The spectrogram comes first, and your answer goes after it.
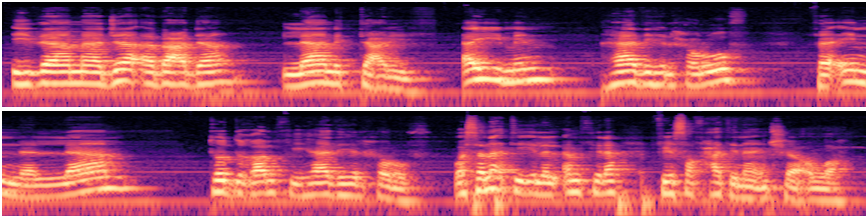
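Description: A man teaching Quran recitation rules in a calm, methodical lesson. He slows down to recite the verses. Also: on the high side. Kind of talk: explanatory tajweed lesson.

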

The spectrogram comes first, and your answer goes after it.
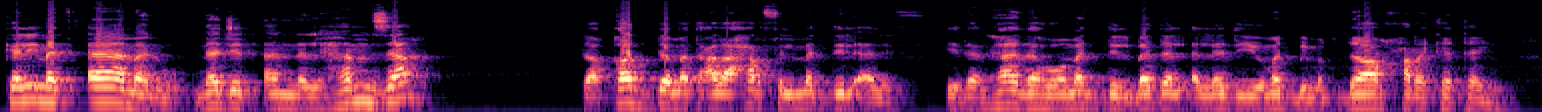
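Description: A man gives a patient, methodical lesson with a mellow, warm tone. His pitch sits in the middle range, and he walks through each step and repeats it carefully. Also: quick pace, dull audio. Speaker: Quran recitation rules teacher. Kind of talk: slow explanatory lesson.

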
